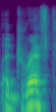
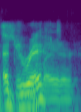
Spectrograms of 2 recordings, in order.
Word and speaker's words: ADR1FT: In 2016, a game called Adrift launched. That's spelled ADR1FT.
